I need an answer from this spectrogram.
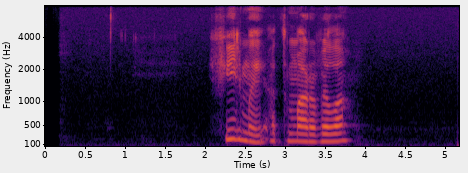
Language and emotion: Russian, neutral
